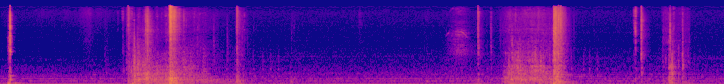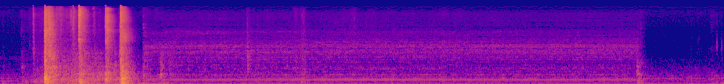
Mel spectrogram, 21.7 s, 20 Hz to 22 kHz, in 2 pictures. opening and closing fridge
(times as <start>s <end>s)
1.9s 3.7s, 7.5s 8.6s, 11.3s 13.4s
